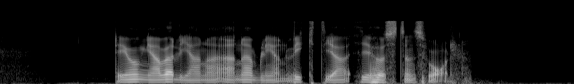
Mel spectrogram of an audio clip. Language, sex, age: Swedish, male, 31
